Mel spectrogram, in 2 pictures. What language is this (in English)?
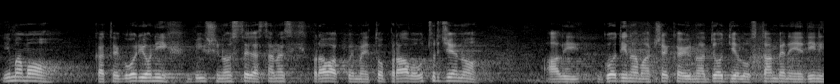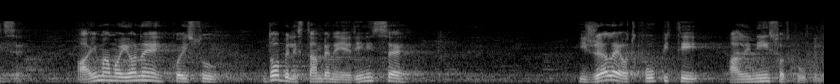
Croatian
